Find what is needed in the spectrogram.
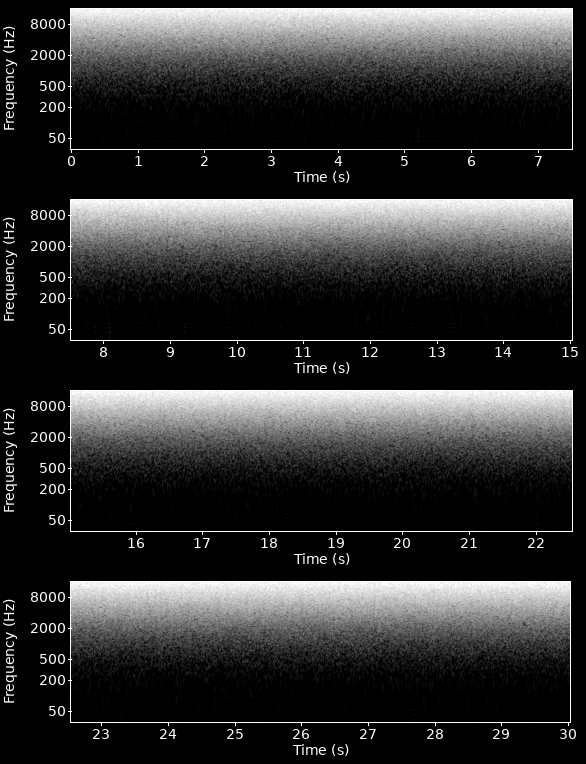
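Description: Loud, steady static hiss, brightest in the treble, with no change at all.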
